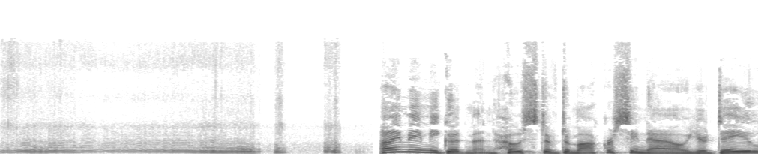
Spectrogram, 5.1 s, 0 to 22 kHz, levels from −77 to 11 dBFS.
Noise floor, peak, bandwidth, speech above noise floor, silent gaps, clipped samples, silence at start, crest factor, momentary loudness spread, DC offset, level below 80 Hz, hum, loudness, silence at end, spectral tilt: -44 dBFS; -8 dBFS; 16.5 kHz; 22 dB; none; under 0.1%; 0 s; 18 dB; 20 LU; under 0.1%; -60 dBFS; none; -22 LUFS; 0 s; -5 dB/octave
